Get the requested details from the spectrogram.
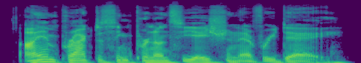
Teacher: The strong words are practicing, pronunciation, and day.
